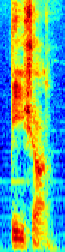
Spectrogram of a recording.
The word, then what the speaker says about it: Bijan: say this name properly Bijan B pronounce the b got it no Bijon okay and so uh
